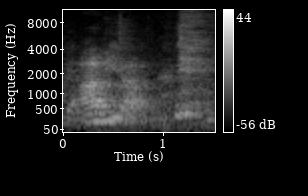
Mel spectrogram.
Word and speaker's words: Avital: Avital. Avital. With more of an emphasis on the end. Exactly. Okay. Today, Avital Miller of Avital PG Miller LLC presents Full-Bodied Biz Success.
